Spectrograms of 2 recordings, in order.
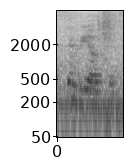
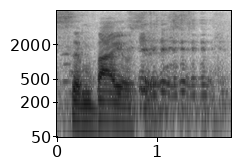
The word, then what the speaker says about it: symbiosis: Yes, and the right English pronunciation is symbiosis. Okay, I know Americans might call it symbiosis. The English pronunciation is symbiosis. Okay, check the dictionary.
